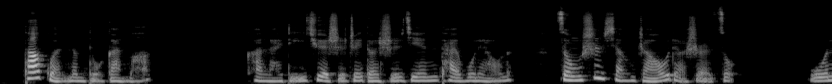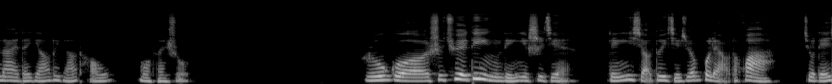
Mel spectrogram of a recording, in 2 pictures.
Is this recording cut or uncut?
uncut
